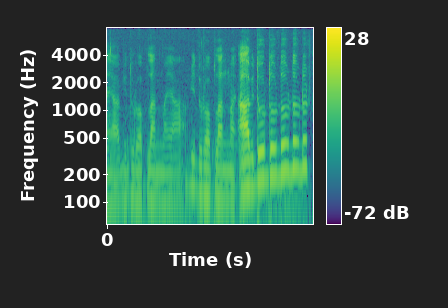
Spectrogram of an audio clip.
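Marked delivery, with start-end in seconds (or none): 2.6-4.0 rising, much higher, strained cries of dur; climbing yell of alarm at the truck; panicked yell. Real, not acted. Driver yells at truck braking suddenly ahead, panicked rising cry.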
